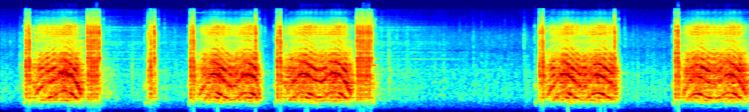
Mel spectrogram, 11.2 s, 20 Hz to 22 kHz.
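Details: 2000 Honda Accord that won't start: several bursts of steady starter cranking, engine spinning evenly but never catching; owner suspects timing, hopes the engine isn't blown.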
